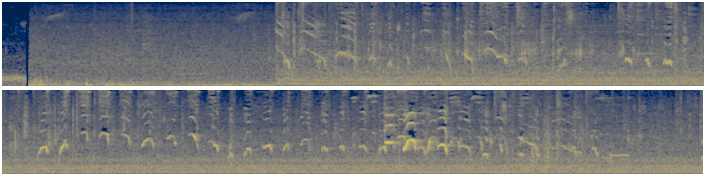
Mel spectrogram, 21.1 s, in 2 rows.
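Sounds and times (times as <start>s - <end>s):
puppies whimpering and yipping: 4.1s - 21.0s.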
